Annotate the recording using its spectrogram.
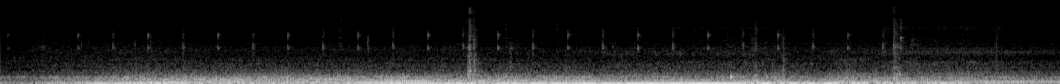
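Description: Cabin road noise of a Toyota Land Cruiser Troop Carrier on the move: a loud, steady low rumble of engine and tyres that builds about a second in, with faint light ticks over it.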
